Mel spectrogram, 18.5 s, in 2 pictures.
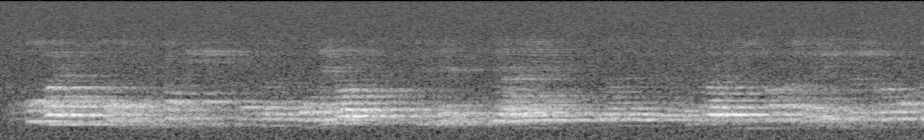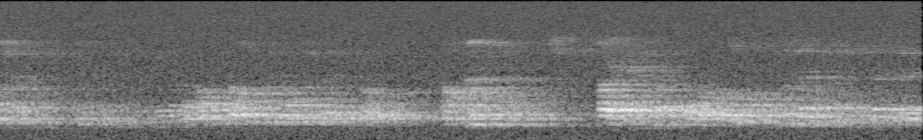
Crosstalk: present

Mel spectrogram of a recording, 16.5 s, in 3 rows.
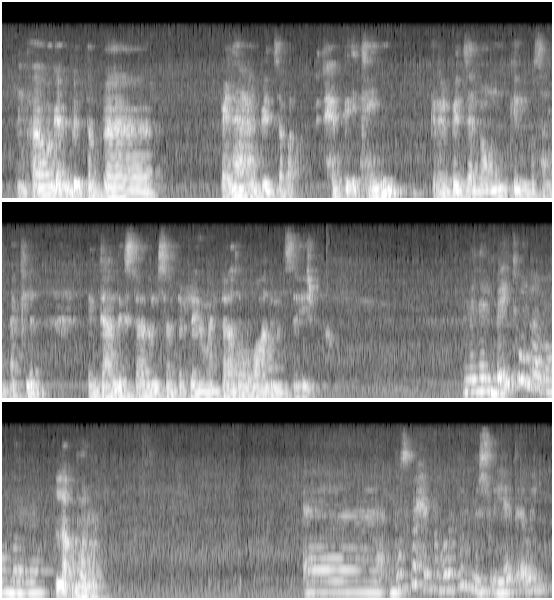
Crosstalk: none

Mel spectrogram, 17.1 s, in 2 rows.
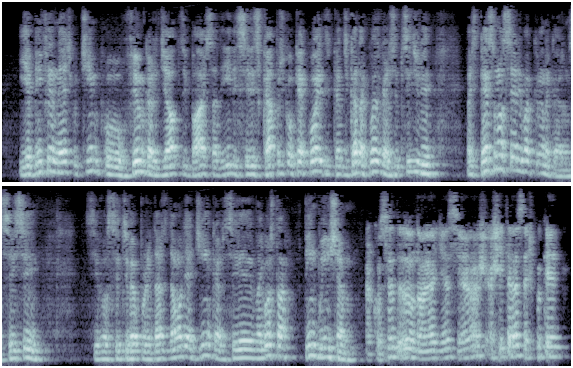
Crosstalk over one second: none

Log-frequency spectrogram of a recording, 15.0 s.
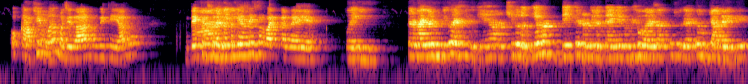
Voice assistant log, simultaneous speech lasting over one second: present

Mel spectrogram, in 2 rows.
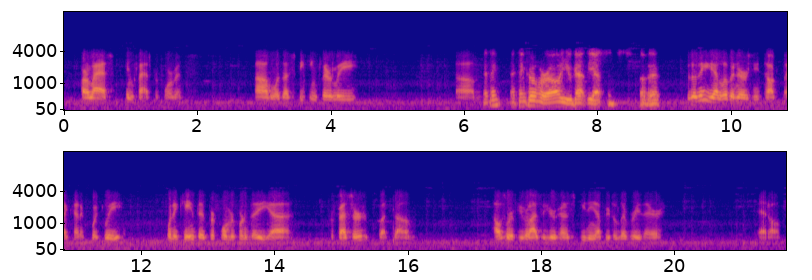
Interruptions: none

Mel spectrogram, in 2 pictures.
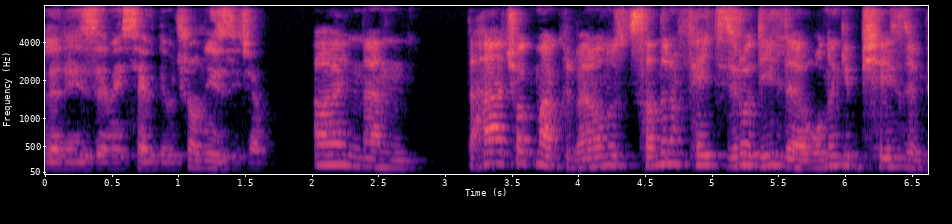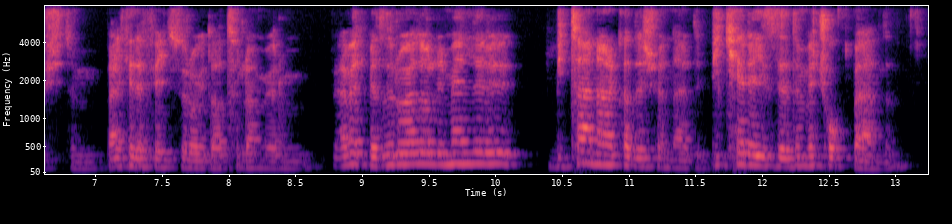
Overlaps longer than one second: none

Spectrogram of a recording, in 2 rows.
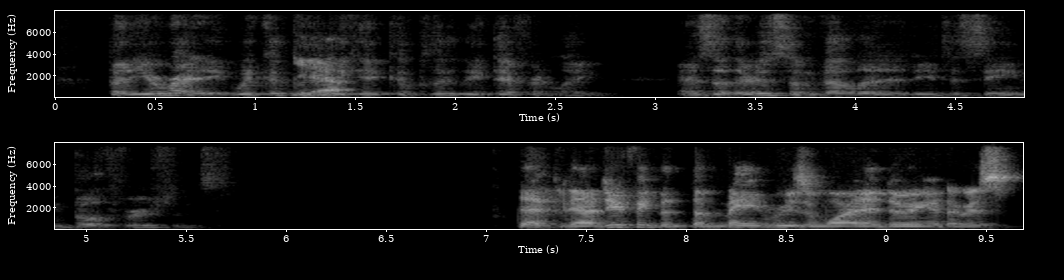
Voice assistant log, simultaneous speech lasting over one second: none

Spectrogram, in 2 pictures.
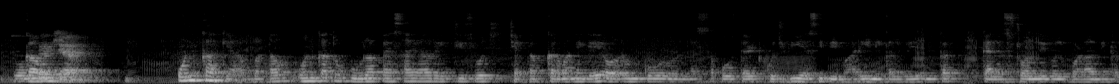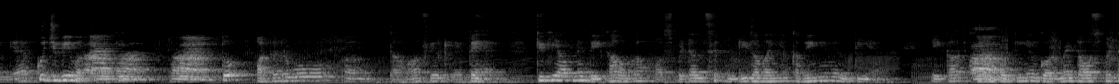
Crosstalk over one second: none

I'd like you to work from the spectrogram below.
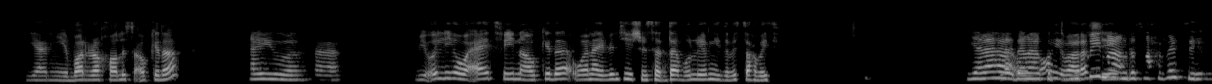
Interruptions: present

